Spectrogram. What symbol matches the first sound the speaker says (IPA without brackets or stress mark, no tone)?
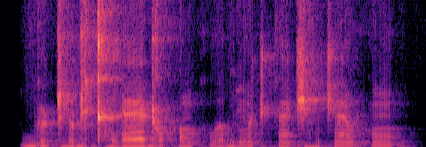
b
